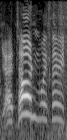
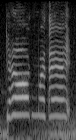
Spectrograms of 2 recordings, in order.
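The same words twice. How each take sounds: First: Loud, slow, drawn-out yell; slow booming chant of get on with it; Monty Python shout. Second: Much higher, comic put-on voice; high cartoonish echo of the chant; Monty Python squeak. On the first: Retold or imitated. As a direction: bellow it like the Python crowd. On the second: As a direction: squeak it like a silly Python character. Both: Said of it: "Like Monty Python".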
